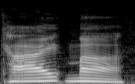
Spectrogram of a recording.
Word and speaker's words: Kaima: Pronounce it this way. Kaima.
